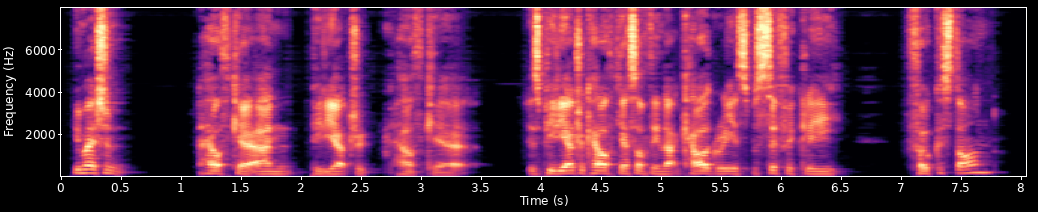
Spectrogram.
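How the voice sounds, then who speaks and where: Somewhat breathy, a man speaks at a fairly quick pace and a medium pitch, with big swings in loudness. The recording is very clean, the background silent. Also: ordinary pitch variation. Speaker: podcast host. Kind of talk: interview.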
